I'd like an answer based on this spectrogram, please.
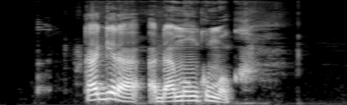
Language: Masai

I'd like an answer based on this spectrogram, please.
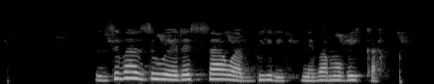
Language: Ganda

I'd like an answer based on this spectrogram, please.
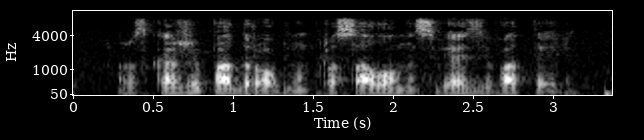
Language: Russian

